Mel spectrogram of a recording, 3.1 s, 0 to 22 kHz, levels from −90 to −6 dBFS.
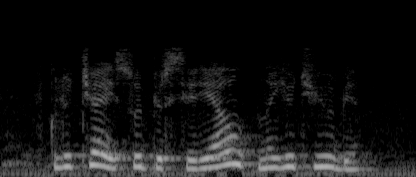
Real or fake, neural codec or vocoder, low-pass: real; none; 7.2 kHz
